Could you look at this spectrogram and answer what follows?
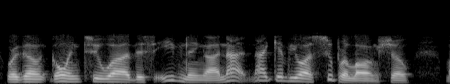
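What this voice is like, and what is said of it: Slightly raspy voice. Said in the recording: “I'm a little raspy tonight. I'm getting over a little cold”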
